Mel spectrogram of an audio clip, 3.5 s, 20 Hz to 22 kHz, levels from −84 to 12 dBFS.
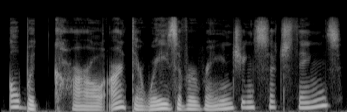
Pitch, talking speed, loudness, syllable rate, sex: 160 Hz, 175 wpm, -20 LUFS, 4.5 syllables/s, female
